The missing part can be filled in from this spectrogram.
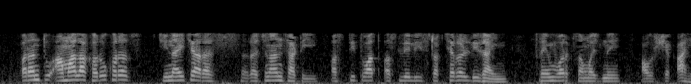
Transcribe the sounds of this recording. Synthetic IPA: pəɾənt̪uʔam̤alakʰəɾokʰəɾət͡s | t͡ɕinajt͡ɕjaɾət͡ɕnãnsaʈʰiːəst̪it̪ʋat̪əsleliːsʈɾək̚t͡ɕəɾəlɖid͡zʱaiːn | fɾemʋəɾksəməd͡zne | aʋəɕjəkaɦe

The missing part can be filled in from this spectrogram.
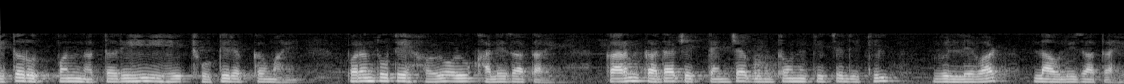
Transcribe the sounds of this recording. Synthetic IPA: et̪əɾut̪̚pənːət̪əɾiːɦiːɦet͡ɕʰoʈiːɾəkːəmaɦe | pəɾənt̪ut̪ehəɭuəɭukʰaled͡zat̪aɦe | kaɾəɳkəd̪at͡ɕet̪jaɲt͡ɕjaɡuɳʈ̪əwnik̪it͡sed̪ekʰiːl | ʋilːeʋaɽ | laʋliːd͡zat̪aɦe

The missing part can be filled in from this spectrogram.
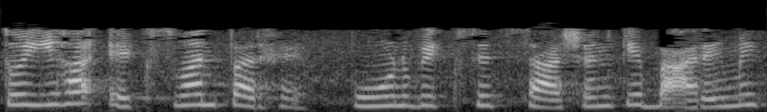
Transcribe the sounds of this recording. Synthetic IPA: t̪ojɐɦʔeksʋɐnpɐɾɦɛː | puːɾɳʋɪksɪt̪saːʃənkeba̰ːɾemẽ

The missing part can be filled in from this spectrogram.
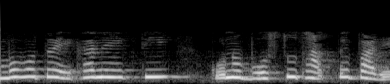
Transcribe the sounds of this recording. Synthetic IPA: mbʱoβot̪oekʰaneekʈi | konobost̪ut̪ʰakt̪epaɾe

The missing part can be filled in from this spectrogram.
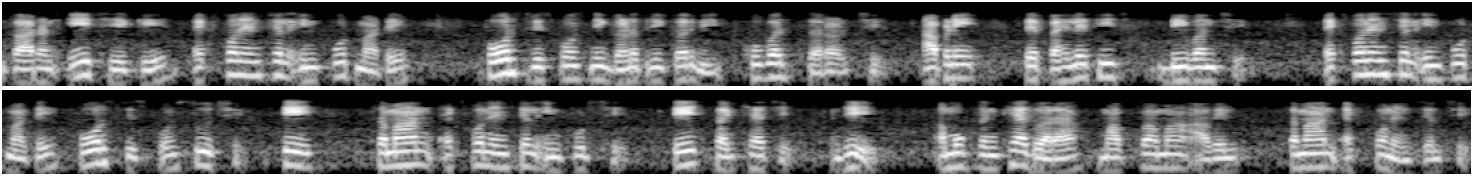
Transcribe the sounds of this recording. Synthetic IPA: kaɾəɳet͡ʃʰekeɛksponensijəlɪ̰mpuʈmaʈe | foɾsɾɪspɔ̃nsniɡʱəɽət̪ɾikəɾʋikʰubd͡ʒsəɾəɭt͡ʃʰḛapɳ̃i | t̪epəɦlet̪ʰid͡ʒd̪iʋənt͡ʃʰḛ | eksponensijəlɪmpuʈmaʈefoɾsɾɪsponsʃũt͡ʃʰḛt̪e | səmanḛksponensijəlɪ̰mpuʈt͡ʃʰḛ | t̪ed͡ʒsə̃ŋkʰjat͡ʃʰḛ | d͡ʒe | ə̰muksə̃ŋkʰjad̪ʋaɾamãkʰʋamãʔa̰ʋel | səmanḛksponensijəlt͡ʃʰḛ

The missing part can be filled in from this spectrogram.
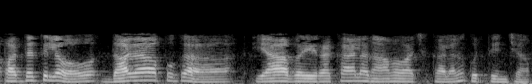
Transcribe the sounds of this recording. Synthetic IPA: pɐd̪ʱːɐt̪ilo̞ːd̪aːd̪aːpuɡaː | jaːbʱɐjɾɐkaːlɐnaːmɐʋaːt͡ʃɐ̥kaːlɐnuɡuɾt̪iɲt͡ʃaːm

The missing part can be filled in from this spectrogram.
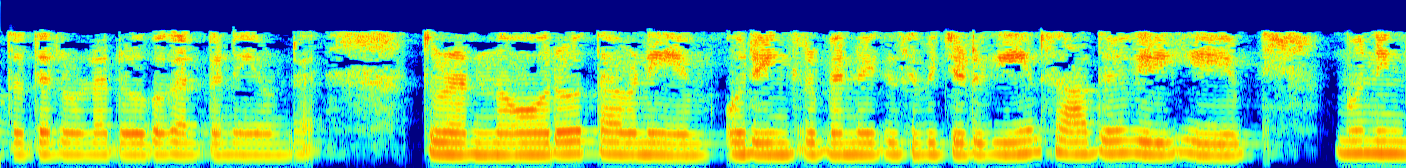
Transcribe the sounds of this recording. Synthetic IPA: t̪ːɐt̪ːiluɭːɐɾuːbɐkɐlpɐnɐjuɳɖɨ̰ | t̪uɽɐrnːɐoːɾo̞ːt̪ɐʋɐɳɐjumo̞ɾuiŋɡribɐnʋiɡɐsipit͡ɕːeɽukːɐjumsaːd̪ʱɐːɣɐɾikʲːɐjumː | uniŋ

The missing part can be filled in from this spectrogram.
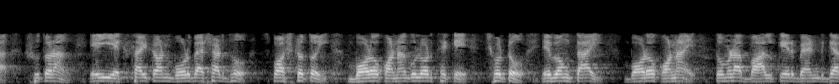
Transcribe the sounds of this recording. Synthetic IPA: ʃut̪oɾaŋejeksajʈonboɽbɛʃaɾd̪ʱospɔʃʈot̪ojbɔɽokɔnaɡuloɾt̪ʰekḛt͡ɕʰoʈoeboŋt̪aj | bɔɽokɔnaet̪omɾabalkeɾbɛɳɖɡɛ

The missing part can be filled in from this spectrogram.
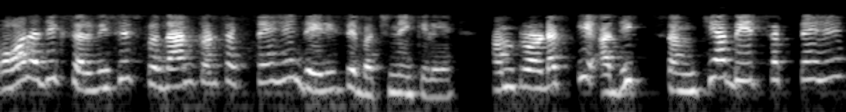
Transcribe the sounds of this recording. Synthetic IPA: ɔːɾɐd̪ʱɪksɐɾʋɪsɪzpɾɐd̪aːnkɐɾsɐk̚t̪eɦɛ̃d̪eːɾisebɐt͡ʃnekelie | ɦɐmpɾɔːɖək̚ʈ̚kiʔɐd̪ʱɪk̚sɐ̃ŋkʰjabeːt͡ʃʰsɐk̚t̪eɦɛ̃ː

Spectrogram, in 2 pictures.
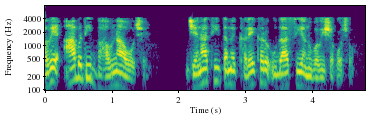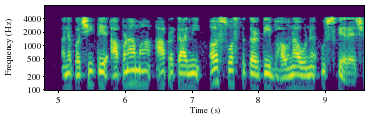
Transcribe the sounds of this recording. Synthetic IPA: ɦəʋeʔa̰bəd̪ʱibʱaʋnaot͡ʃʰe | d͡ʒenat̪ʰit̪əmekʰəɾekʰəɾṵd̪asiənubʱəʋiʃəko̰t͡ʃʰo̰ | ənepət͡ʃʰit̪eʔapɳ̃amãʔapɾəkaɾniəsʋəst̪ʰkəɾt̪ibʱaʋnaoneʊskeɾḛt͡ʃʰe̥

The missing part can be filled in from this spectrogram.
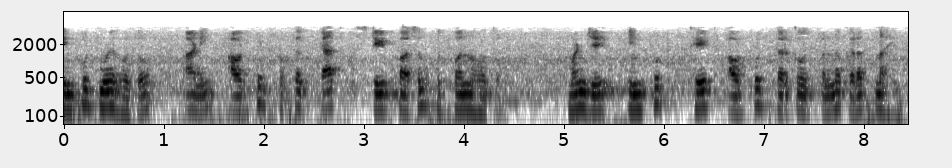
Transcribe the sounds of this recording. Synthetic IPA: impuʈmuɭeɦot̪o | aɽ̃iawʈpuʈfək̚t̪ət̪jat̪ | sʈeʈpasuːnut̪pənːəɦot̪o | m̤əɳd͡zeimpuʈ | t̪ʰeʈawʈ̚puʈ̚t̪əɾkʰəut̪̚pənːəkəɾət̪naɦi

